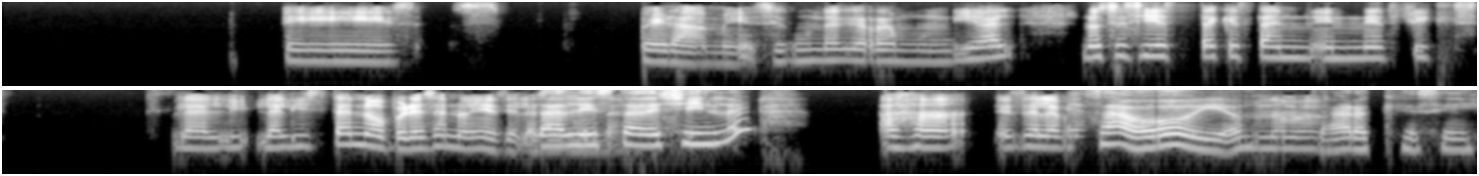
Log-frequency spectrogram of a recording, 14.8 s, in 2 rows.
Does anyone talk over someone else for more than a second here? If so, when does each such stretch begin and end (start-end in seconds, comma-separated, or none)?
none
